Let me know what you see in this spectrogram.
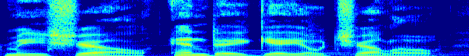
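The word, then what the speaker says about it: Meshell Ndegeocello: Michelle Andio Cello, pronounced Michelle Endeo Cello.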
